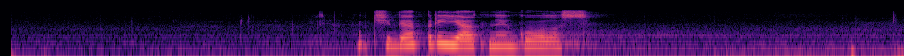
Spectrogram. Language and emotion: Russian, neutral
